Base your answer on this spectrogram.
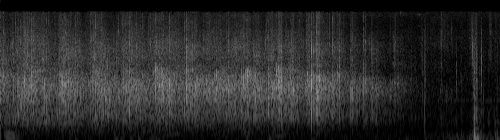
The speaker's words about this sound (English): so let's give her a hand as she comes forward.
